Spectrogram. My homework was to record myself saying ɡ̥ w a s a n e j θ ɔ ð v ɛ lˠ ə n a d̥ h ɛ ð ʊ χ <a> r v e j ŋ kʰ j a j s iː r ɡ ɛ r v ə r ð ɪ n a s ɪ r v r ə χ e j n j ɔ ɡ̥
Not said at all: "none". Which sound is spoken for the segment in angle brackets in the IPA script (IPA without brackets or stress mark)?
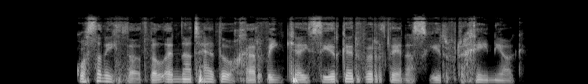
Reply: a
